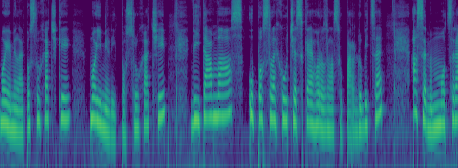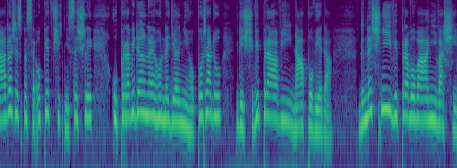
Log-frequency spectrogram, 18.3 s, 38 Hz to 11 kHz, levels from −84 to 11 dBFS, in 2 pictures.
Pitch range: 150-225 Hz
